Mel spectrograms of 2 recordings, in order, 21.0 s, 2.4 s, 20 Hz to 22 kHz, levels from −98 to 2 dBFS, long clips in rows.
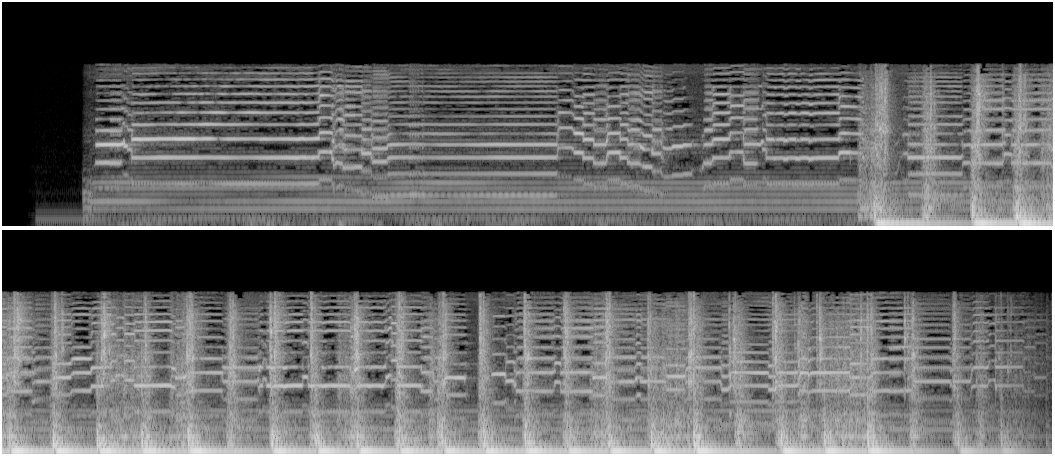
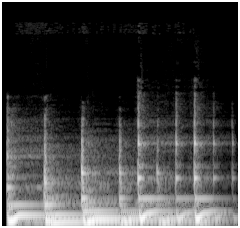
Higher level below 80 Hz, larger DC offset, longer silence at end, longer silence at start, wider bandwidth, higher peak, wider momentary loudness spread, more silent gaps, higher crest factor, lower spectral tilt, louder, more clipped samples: about the same, -22 dBFS vs -18 dBFS; neither; about the same, 0 s vs 0 s; first, 0.8 s vs 0.05 s; first, 8.4 kHz vs 3.6 kHz; about the same, -2 dBFS vs 0 dBFS; first, 9 LU vs 3 LU; neither; first, 18 dB vs 10 dB; second, -3.5 dB/octave vs -12 dB/octave; second, -19 LUFS vs -12 LUFS; neither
